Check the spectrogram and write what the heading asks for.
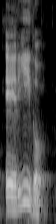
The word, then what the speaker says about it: herido: La palabra herido se escribe con H-E que suena E, R-I que suena ri, D-O que suena do, herido.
